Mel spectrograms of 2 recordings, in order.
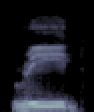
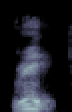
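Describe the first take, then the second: First: The vowel is long, like 'reed'. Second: The vowel is short, like 'red'. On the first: This is the present form of the verb. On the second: This is the past participle of the verb.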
